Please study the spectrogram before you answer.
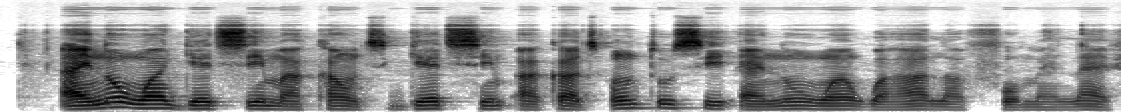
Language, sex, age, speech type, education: Nigerian Pidgin, male, 15-29, spontaneous, tertiary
